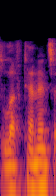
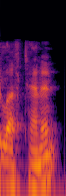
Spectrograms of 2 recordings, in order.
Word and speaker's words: lieutenant: And I do say lieutenant because I'm Canadian, and the entire Commonwealth pronounces it that way. There are other ways to pronounce that word. However, I choose to say lieutenant.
